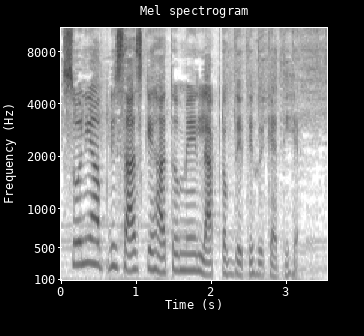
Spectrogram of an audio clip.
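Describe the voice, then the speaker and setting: A woman narrates a scripted story for a cartoon. Her voice has a medium pitch, and light music plays beneath it. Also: sing-song, normal speed.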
